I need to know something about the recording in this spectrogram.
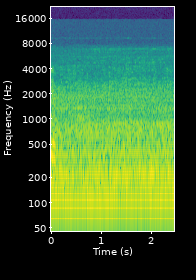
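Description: Steady low hum with an even background noise, from the supermarket's refrigerated produce cases and air handling.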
